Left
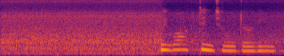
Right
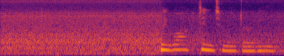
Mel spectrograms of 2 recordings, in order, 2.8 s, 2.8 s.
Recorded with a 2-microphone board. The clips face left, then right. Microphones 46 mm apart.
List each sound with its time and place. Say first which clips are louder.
1.6 s a woman speaking: left 2 dB; 5° left (ahead or behind), 0.7 m; by 2.8 s 25° left (ahead or behind), 1.1 m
